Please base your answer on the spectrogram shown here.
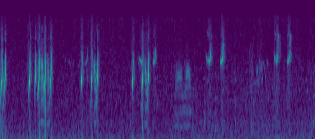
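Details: Common quail, a recording played to lure quail for hunting in Pakistan: quick clusters of sharp clipped notes, then a soft nasal buzz and a few thinner, higher hooked notes.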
